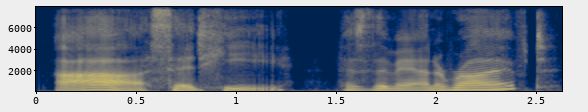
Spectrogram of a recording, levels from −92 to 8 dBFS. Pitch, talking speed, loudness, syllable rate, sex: 185 Hz, 160 wpm, -18 LUFS, 4.2 syllables/s, female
